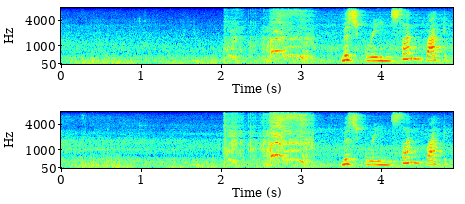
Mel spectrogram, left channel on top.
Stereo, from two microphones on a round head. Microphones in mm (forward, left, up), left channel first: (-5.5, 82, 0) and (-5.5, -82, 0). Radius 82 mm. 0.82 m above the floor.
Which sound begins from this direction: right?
A zipper, at 2.0 s.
